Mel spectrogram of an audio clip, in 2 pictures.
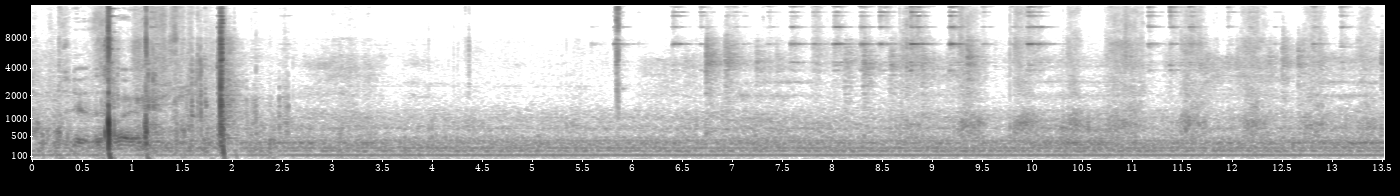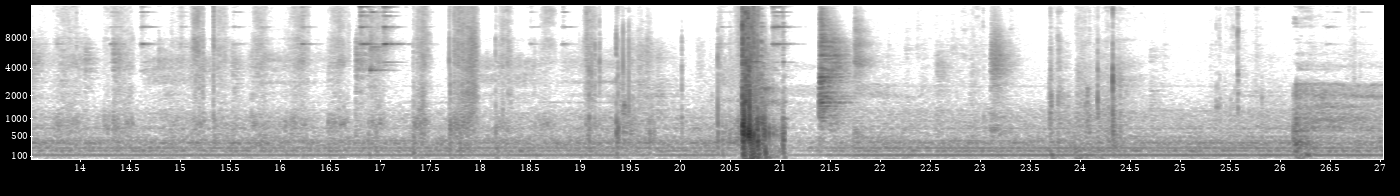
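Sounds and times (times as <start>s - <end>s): steady low hum: 0.0s - 27.0s
notepad and phone handling rustles: 0.2s - 2.6s.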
